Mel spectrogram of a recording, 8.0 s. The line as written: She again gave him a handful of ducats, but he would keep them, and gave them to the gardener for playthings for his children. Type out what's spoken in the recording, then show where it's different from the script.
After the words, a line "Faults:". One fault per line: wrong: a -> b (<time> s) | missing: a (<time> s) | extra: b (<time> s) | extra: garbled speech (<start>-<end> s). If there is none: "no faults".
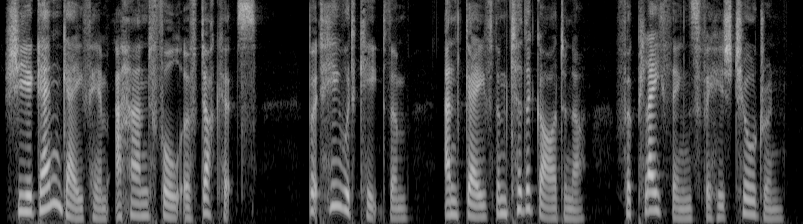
She again gave him a handful of ducats, but he would keep them, and gave them to the gardener for playthings for his children.
Faults:
no faults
